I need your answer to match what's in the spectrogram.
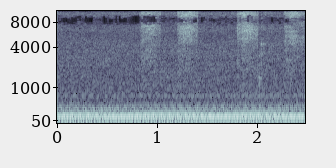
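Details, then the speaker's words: Impala running after battery charge, had been reluctant to start for unknown reasons: deep, even V8 throb with steady beat, no misses, knocks or ticks; sounds like purring; normal idle. "Because I mean, she sounds like she's purring, but whatever, it is what it is."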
